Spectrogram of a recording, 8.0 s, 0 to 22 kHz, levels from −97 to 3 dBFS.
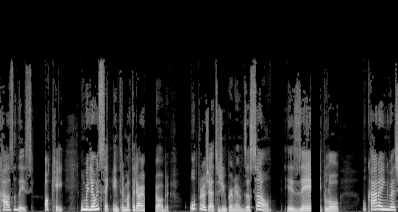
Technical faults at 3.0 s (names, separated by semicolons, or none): digital broadcast dropout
